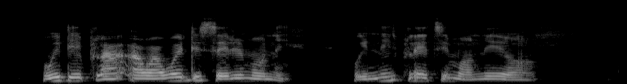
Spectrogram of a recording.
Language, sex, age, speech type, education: Nigerian Pidgin, female, 15-29, spontaneous, tertiary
